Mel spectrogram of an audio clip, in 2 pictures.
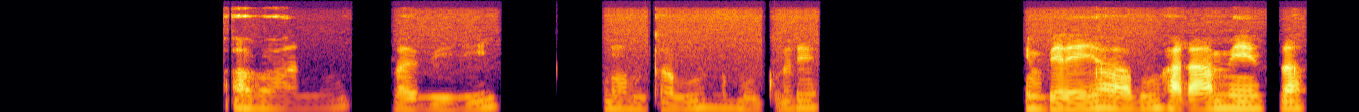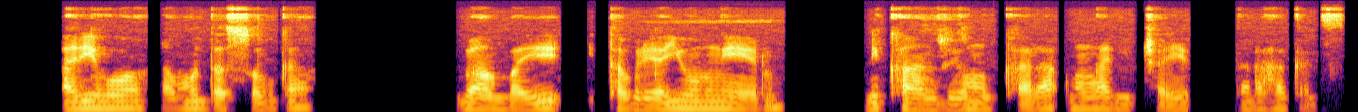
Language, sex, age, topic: Kinyarwanda, female, 25-35, government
